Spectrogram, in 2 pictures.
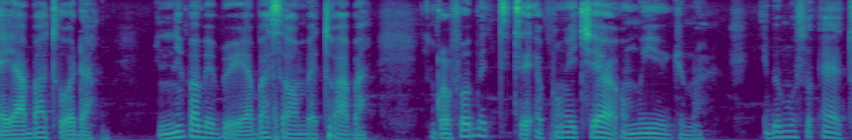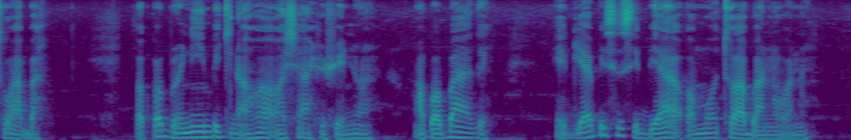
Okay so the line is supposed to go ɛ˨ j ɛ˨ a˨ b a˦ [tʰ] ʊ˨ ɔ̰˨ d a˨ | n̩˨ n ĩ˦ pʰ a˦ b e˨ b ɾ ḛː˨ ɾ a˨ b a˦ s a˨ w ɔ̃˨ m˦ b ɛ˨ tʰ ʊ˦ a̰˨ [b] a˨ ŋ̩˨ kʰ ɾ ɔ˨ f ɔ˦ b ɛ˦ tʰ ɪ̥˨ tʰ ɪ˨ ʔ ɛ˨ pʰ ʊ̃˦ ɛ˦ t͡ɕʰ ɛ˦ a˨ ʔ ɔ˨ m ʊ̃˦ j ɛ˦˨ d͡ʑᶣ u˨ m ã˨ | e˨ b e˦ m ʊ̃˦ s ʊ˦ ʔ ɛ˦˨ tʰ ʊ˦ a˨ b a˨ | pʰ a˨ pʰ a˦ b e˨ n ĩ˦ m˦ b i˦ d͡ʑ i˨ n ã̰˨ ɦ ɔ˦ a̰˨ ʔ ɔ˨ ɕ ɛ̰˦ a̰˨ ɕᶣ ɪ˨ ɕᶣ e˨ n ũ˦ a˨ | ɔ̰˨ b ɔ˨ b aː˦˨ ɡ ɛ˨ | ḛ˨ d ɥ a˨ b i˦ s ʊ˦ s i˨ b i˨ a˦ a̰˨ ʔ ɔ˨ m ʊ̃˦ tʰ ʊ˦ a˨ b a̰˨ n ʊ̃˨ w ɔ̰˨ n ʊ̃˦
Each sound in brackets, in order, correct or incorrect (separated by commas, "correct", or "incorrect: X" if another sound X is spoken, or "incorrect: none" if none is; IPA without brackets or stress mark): correct, correct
